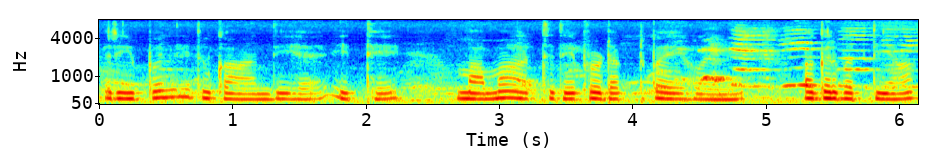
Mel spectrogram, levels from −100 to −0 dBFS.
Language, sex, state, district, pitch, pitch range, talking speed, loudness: Punjabi, female, Punjab, Pathankot, 205 Hz, 195-220 Hz, 145 wpm, -16 LUFS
